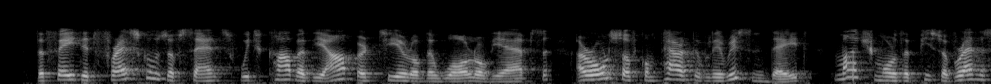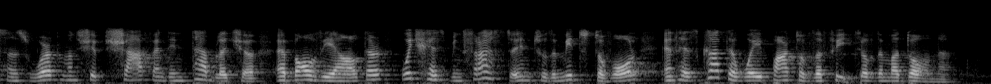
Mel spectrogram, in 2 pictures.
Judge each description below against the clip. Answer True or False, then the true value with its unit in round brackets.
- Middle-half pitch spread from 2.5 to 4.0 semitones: False (4.7 semitones)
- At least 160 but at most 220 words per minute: True (165 wpm)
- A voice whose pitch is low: False (185 Hz)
